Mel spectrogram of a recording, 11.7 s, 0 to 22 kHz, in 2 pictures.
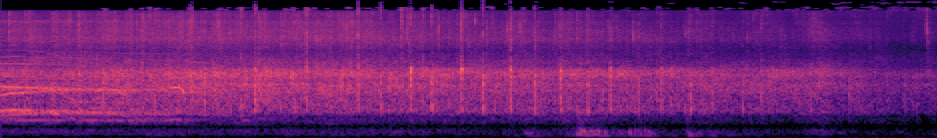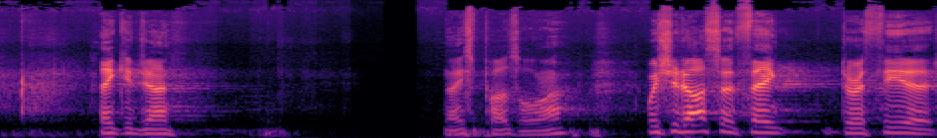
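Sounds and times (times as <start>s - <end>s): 
audience applause: 0.0s - 6.4s
speech: 6.5s - 7.1s, 8.6s - 11.7s.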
